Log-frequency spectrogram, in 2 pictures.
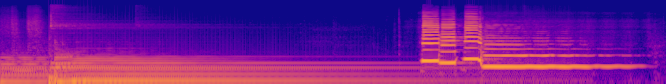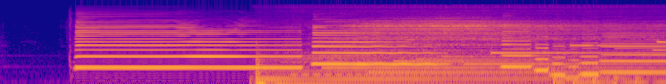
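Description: Small jazz combo led by saxophone. A held chord with bass slowly fades under a few quick saxophone notes and a long held sax note, then breaks off into a second of silence. After another long sax note, the band comes back in with cymbals, bass and keyboard about twelve seconds in.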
